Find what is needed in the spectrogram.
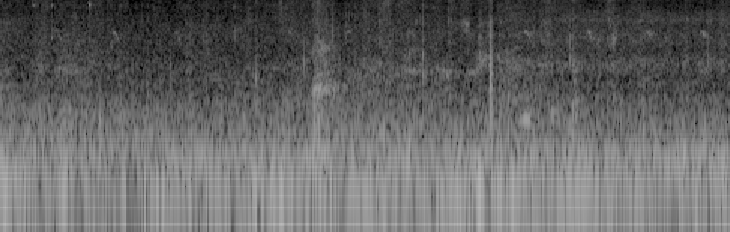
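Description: Outdoor ambience: a steady low rumble with scattered light clicks and taps, and faint voices of people in the distance.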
